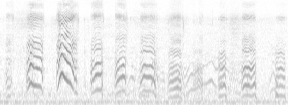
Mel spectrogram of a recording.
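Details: Newborn puppy from Jig's litter at three days old, giving a run of high whimpering squeals, each arched up then down in pitch, about ten cries spaced roughly half a second apart, over a low steady hum.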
